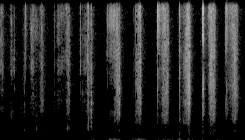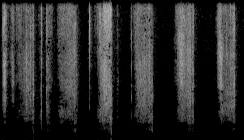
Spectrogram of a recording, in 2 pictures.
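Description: A small hollow vinyl Funko Pop figure of Tuxedo Mask has its top hat scratched and rubbed with long nails. The result is a quiet, irregular run of short, bright scratching bursts over a low background hum.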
